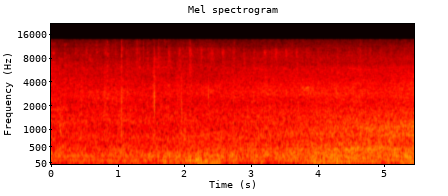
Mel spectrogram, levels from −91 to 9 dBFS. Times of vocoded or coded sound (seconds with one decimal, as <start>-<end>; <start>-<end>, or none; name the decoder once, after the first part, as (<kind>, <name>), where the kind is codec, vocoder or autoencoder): 0.0-0.8 (vocoder, BigVGAN v2); 2.4-4.1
